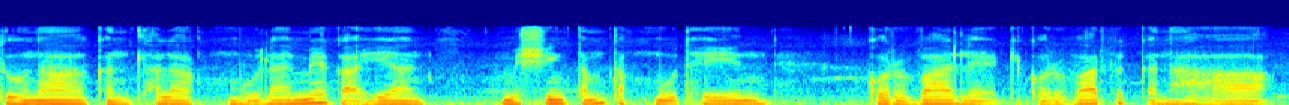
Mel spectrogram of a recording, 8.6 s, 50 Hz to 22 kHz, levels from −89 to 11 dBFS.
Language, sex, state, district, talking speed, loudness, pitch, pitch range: Mizo, male, Mizoram, Aizawl, 160 wpm, -17 LUFS, 120 Hz, 115-130 Hz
